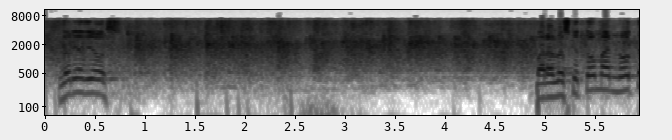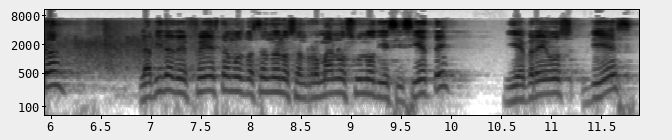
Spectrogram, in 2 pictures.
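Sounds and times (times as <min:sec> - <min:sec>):
audience applauding: 0:00.0 - 0:07.9
speech: 0:00.1 - 0:01.0, 0:04.9 - 0:06.3, 0:06.9 - 0:11.8.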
